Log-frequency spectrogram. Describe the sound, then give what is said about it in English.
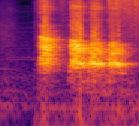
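An excited puppy barks while greeting someone coming home. It gives four loud, yappy barks: one on its own, then a quick burst of three. “Oh, goodness. That is an excited puppy to see Grandma coming home.”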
